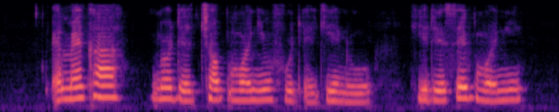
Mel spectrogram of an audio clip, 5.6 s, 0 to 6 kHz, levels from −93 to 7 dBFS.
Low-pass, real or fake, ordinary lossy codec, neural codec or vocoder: 5.4 kHz; fake; none; codec, 16 kHz, 4.8 kbps, FACodec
